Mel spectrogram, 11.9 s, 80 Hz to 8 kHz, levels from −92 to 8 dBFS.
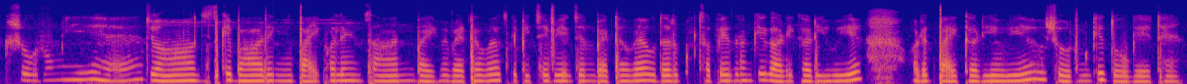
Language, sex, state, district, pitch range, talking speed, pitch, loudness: Hindi, female, Chhattisgarh, Raigarh, 190-210 Hz, 210 wpm, 195 Hz, -26 LUFS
